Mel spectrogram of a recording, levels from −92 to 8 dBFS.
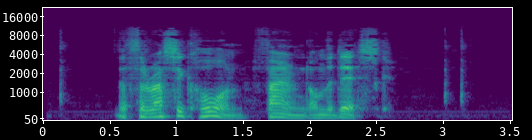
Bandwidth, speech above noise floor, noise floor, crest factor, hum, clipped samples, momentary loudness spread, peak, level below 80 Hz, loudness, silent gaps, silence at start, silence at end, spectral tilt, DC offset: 11 kHz; 32 dB; -57 dBFS; 20 dB; none; under 0.1%; 12 LU; -6 dBFS; -56 dBFS; -25 LUFS; none; 0.55 s; 0.95 s; -5 dB/octave; under 0.1%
